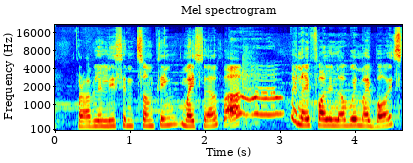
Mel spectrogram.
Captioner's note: yells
